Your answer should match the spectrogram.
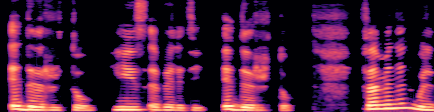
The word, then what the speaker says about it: قدرته: You see here I pronounced it قدرة. There is a سكون on the دال. Here I'm pronouncing it as if you're putting like a كسرة under the دال. قدرته his ability.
